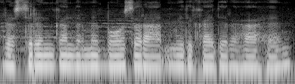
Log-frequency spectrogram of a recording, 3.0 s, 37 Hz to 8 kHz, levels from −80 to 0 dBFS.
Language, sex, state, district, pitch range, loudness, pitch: Hindi, male, Arunachal Pradesh, Papum Pare, 110-115 Hz, -17 LUFS, 115 Hz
